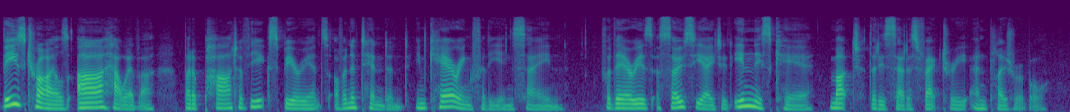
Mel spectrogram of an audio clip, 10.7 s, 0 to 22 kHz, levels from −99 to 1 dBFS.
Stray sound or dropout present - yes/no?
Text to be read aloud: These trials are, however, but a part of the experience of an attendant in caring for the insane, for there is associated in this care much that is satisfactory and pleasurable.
no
